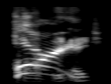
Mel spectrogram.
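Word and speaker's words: Horry: is it Hy it's Hy Hy the H is silent but I said it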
